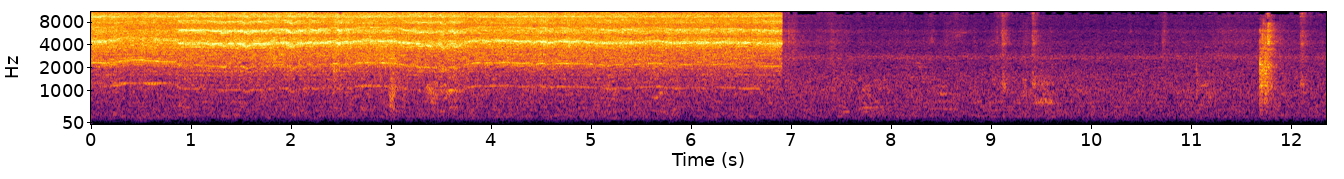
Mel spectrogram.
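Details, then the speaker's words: High-pitched steady whine of a surgical power drill boring a marked hole in bone for about seven seconds during bunion osteotomy, then quiet room noise; surgical drill on bone. "find the exact area where i need to drill my hole in the bone"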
